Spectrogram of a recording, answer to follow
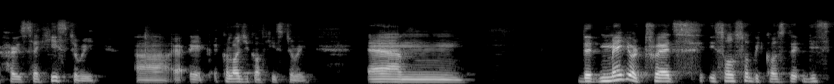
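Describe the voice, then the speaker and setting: Middle-aged man from Costa Rica, halting panel guest, lo-fi audio. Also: mid-range voice. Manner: halting, many repeated words and restarts. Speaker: marine biologist, panel guest. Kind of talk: panel discussion answer. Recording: lo-fi dull audio.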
